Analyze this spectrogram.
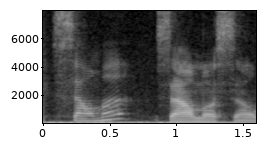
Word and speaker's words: Salma: Is it Salma or Selma? Because Selma is a city in Alabama. Correct, but Salma sounds like salmonella. Salmonella is what it was. Salma Hayek is how it's spelled. I know that's how it's spelled, yes. But I swear, when you listen on TV, people say Selma Hayek.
